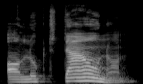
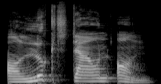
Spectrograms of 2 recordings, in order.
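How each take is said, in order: First: The stress falls on down. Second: The stress falls on looked and on. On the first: The speaker calls it right. "Conversational language would be" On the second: The speaker calls it wrong. "to put stresses on the wrong syllables"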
